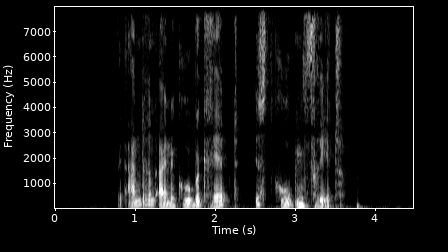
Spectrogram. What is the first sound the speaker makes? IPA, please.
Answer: v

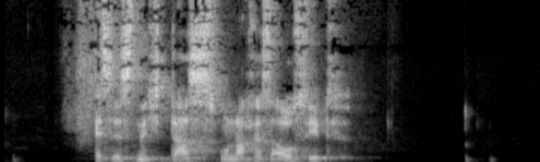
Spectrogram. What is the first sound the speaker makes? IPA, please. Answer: ʔ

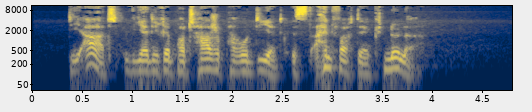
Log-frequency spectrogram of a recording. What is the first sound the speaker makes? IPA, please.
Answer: d̥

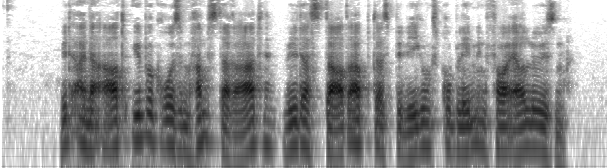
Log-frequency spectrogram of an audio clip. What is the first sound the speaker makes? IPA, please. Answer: m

